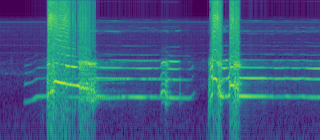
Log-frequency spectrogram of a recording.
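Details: Sirius, a puppy, howls in a long, steady tone that opens with a slight rise. Two loud, sharp, broadband bursts break in near the first second and again near the fourth, then the held howl resumes.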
